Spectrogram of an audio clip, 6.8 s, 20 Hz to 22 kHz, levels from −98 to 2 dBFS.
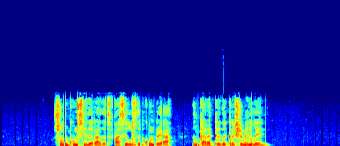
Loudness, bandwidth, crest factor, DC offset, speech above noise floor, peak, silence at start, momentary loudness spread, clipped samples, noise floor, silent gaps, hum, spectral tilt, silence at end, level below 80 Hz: -15 LUFS; 8 kHz; 16 dB; under 0.1%; 62 dB; 0 dBFS; 1.1 s; 8 LU; under 0.1%; -77 dBFS; none; none; -4.5 dB/octave; 1.45 s; -44 dBFS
